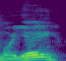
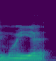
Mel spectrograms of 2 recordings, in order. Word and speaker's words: Moyet: Next up is Alison Moyer, and that is how you say that. Most people say Moyet. It is Moyer.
